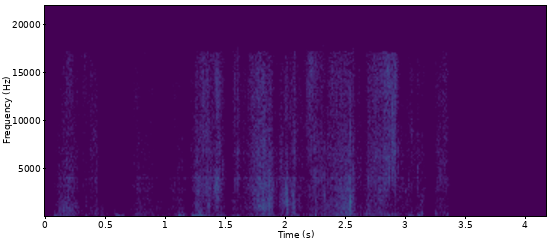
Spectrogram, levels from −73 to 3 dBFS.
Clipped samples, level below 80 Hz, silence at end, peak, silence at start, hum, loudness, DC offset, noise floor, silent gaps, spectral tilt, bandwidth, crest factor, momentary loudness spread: under 0.1%; -78 dBFS; 0.7 s; -28 dBFS; 0.05 s; none; -51 LUFS; under 0.1%; -83 dBFS; none; -1 dB/octave; 17.5 kHz; 26 dB; 11 LU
